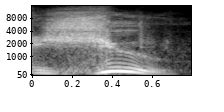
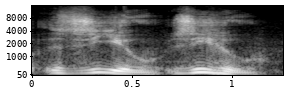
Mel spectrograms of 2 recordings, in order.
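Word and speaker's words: Zhou: Zihu. Let me try that. Or is that Zhu? No, Zihu. It's spelled Z-H-O-U.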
